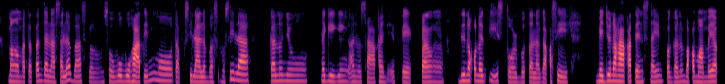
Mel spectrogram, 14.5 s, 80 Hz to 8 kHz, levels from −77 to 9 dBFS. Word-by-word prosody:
mga 190 -2 +1
matatanda 195 +4 -2
nasa 180 -1 -2
labas, 190 -3 -1
gano'n. 165 -1 -13
So, 185 -1 -6
bubuhatin 195 0 +4
mo, 215 -3 -1
tapos 175 -2 -6
ilalabas 175 -2 0
mo 185 - -17
sila. 225 +1 +4 0.5
Ganun 210 +1 0
yung 205 -1 -4 0.4
nagiging 195 -1 -3
ano 185 -1 -6
sa 165 -3 -3
akin, 175 0 -5
effect, 170 -2 -5
parang 175 -1 0 0.3
do'n 210 +1 +3
ako 210 0 0
nag-i-istorbo 185 -4 -4
talaga. 160 -2 -2
Kasi 190 -3 -3 0.5
medyo 200 +2 +3
nakaka-tense 190 -3 +5
na 180 - 0
'yon 190 +2 -5
'pag 175 -1 -3
gano'n. 185 +2 -8
Baka 180 0 +3
mamaya 180 +2 +2
185 Hz, 135 wpm, -25 LUFS, 175-200 Hz, 0.5 s, nakaka-tense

